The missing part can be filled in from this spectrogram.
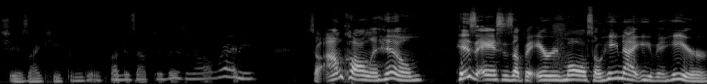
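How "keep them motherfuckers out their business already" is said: hushed, very quiet half-whisper under the breath. Retelling what a sister said while others asked questions: imitating a half-whisper. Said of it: "and she's whispering".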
